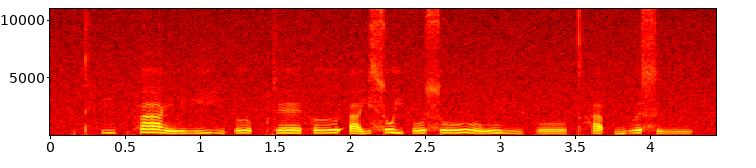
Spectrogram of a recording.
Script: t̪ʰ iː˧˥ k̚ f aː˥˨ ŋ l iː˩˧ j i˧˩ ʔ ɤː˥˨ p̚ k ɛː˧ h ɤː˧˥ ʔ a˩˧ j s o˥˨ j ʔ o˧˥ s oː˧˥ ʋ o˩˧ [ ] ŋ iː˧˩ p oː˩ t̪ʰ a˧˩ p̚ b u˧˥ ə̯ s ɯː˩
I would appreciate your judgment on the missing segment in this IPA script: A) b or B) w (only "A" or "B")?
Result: B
